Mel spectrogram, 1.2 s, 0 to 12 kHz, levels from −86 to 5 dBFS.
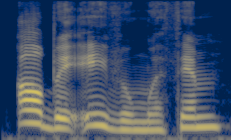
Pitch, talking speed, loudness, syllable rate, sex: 210 Hz, 260 wpm, -19 LUFS, 6.2 syllables/s, female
